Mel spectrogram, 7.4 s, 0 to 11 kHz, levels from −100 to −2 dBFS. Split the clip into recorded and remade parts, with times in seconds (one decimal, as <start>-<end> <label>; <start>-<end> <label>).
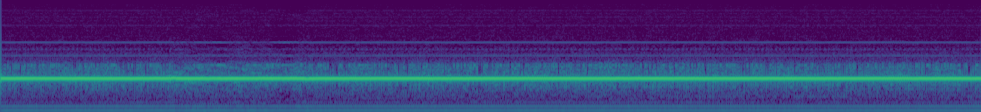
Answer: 0.0-1.3 recorded; 1.3-2.3 remade; 2.3-7.4 recorded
